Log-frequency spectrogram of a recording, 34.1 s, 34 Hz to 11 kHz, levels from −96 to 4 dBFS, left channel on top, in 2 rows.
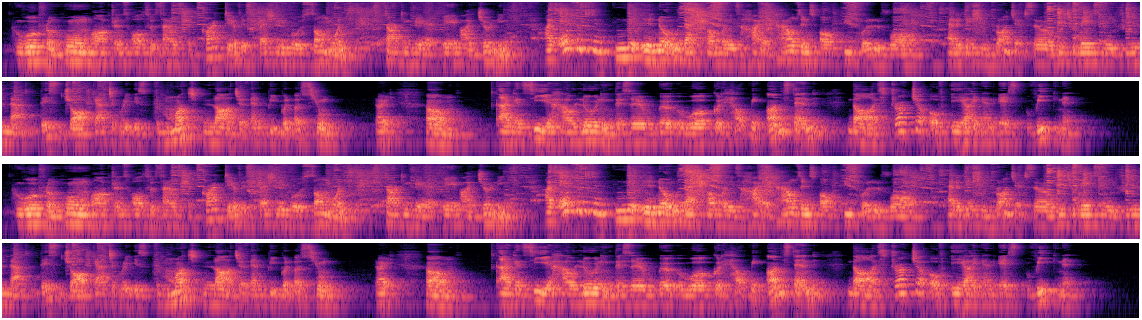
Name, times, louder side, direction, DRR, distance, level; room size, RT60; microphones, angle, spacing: voice 1, 0.2-2.7 3.0-17.4 17.6-22.0 22.7-23.9 24.5-29.3 29.7-33.1, equal, 5° left, 1 dB, 0.3 m, -21 dB
sound 1, 2.5-3.2 3.7-4.4 4.8-6.7 7.5-9.0 9.4-9.7 10.0-11.0 11.3-11.7 12.3-13.0 13.4-15.0 15.2-15.4 15.6-17.4 18.1-18.8 19.3-19.5 20.6-20.7, right 2 dB, 70° right, 1.4 m, -30 dB
2.7 x 2.2 x 2.6 m, 0.69 s
head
